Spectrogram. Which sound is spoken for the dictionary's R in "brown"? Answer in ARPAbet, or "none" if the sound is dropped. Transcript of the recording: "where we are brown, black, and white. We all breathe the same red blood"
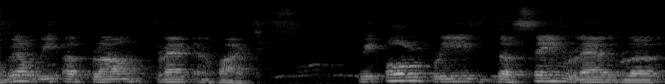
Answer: L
